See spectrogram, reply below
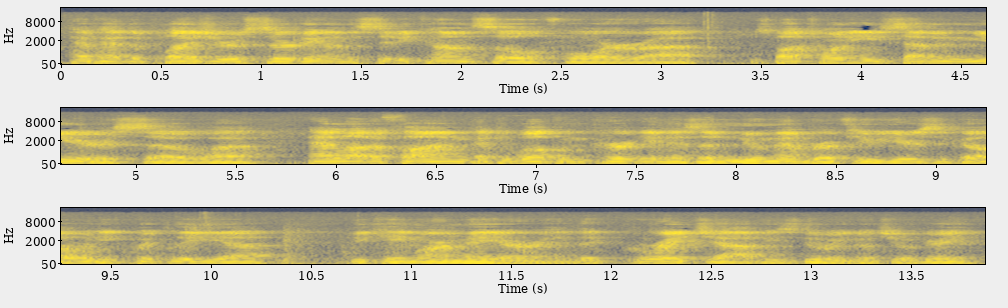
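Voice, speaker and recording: A man's voice: low voice, fairly even intonation, moderate pace, darkish tone. An older American man giving informal, chatty, good-humored remarks to an audience on a handheld microphone. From United States. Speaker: competition judge giving introduction. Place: event tent with seated audience. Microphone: handheld stage microphone. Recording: very echoey, distant, slight audience noise.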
